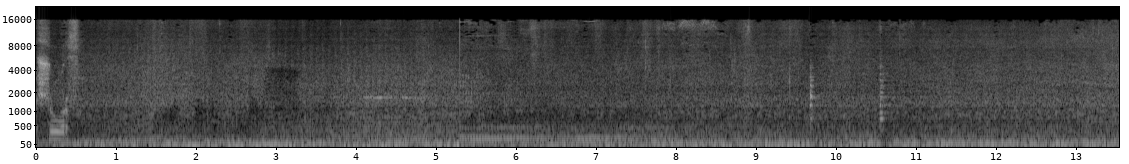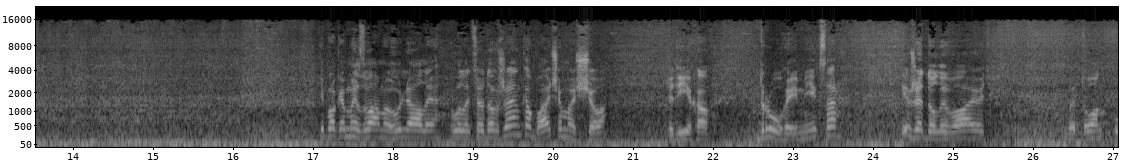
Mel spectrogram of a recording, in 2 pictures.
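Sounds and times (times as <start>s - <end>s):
road traffic rumble: 0.0s - 27.0s
vehicle engine rising: 0.6s - 17.1s.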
